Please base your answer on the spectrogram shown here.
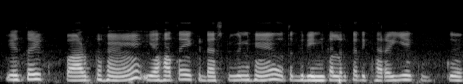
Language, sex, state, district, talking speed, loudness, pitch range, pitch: Hindi, female, Odisha, Nuapada, 220 wpm, -15 LUFS, 190-210 Hz, 195 Hz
